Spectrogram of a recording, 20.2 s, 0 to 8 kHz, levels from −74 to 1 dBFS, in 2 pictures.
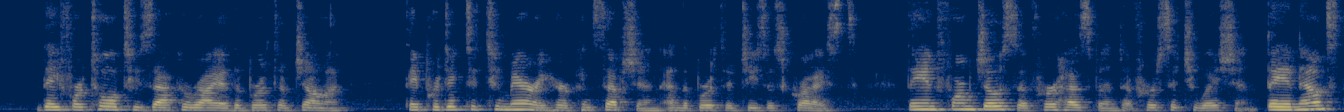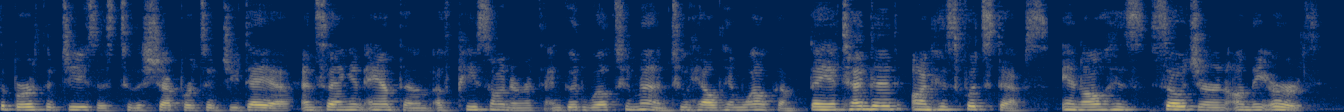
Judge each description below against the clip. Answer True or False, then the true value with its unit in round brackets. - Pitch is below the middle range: False (185 Hz)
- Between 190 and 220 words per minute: True (200 wpm)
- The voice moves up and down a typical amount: True (3.4 semitones)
